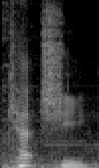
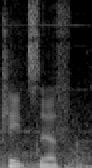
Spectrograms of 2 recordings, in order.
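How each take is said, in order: First: It sounds like 'cat-shee', with no final th. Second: It sounds like 'Kate Sith', ending in th. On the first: This is the supposedly official pronunciation. The speaker calls it wrong. "supposedly it's pronounced Katshi, but I think that's stupid" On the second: This is how the speaker has always said it. The speaker calls it right. "I've always pronounced it as Kate Sith"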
